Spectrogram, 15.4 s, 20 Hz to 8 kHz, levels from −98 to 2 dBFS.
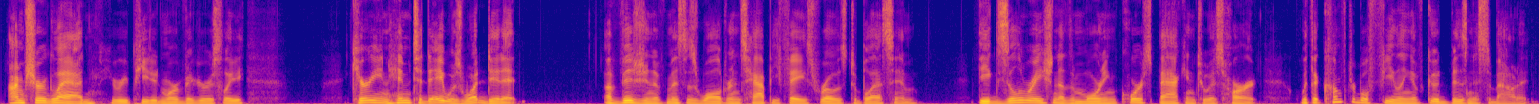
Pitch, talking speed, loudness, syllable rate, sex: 120 Hz, 175 wpm, -19 LUFS, 5.6 syllables/s, male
